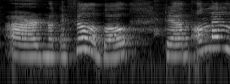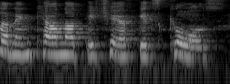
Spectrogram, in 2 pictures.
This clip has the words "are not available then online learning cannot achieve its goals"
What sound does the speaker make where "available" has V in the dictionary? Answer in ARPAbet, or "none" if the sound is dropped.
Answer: F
